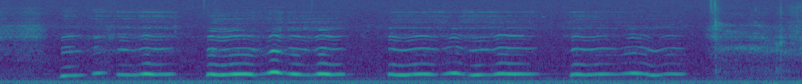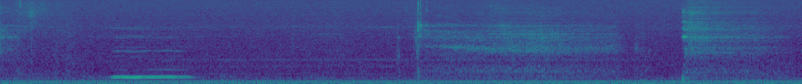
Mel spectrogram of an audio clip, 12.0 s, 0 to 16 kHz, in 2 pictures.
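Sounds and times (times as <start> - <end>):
low background hum: 0.0 - 12.0
woman humming a tune: 0.4 - 5.2, 6.8 - 7.6.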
